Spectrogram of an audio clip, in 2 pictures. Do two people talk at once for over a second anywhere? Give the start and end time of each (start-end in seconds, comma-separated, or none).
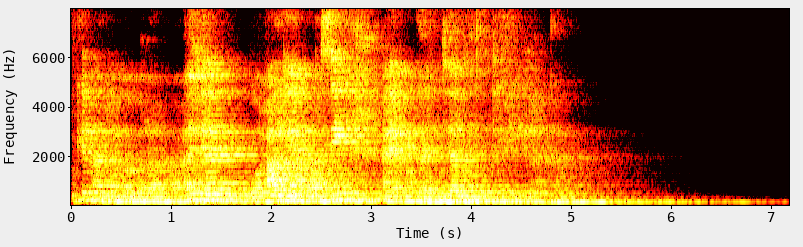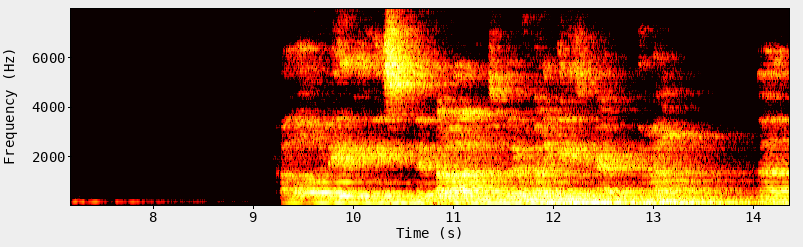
none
